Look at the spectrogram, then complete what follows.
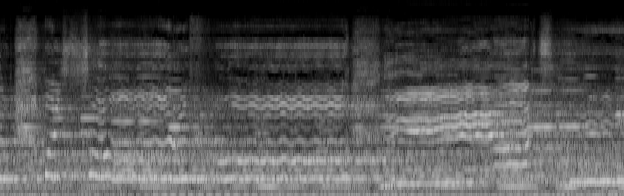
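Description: Background music: a song with a sung vocal line held and wavering with vibrato over sustained accompaniment, with a few short hissy accents.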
